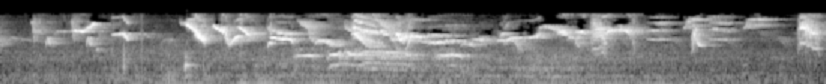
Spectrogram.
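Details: Oriental magpie-robin singing competitively while fanning its tail in the countryside: a rapid, varied stream of sweet whistles, slurred rising and falling notes and short chirps, with a few lower tonal notes underneath.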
